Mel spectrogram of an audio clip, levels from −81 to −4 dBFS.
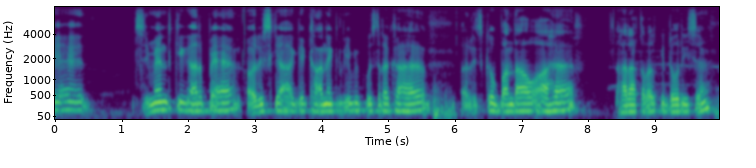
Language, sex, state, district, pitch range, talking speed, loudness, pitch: Maithili, male, Bihar, Supaul, 135-155 Hz, 160 wpm, -26 LUFS, 145 Hz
